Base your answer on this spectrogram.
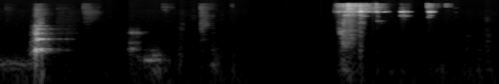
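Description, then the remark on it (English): A single sharp bark from the dog Brownie, set off by a man cutting the grass outside, rings out, followed by a few soft thuds, then a bright noisy burst and two short metallic clinks toward the end. No one speaks. “You missed it, but my dog was my dog Brownie was jumping on my lap because the man's cutting the grass outside.”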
